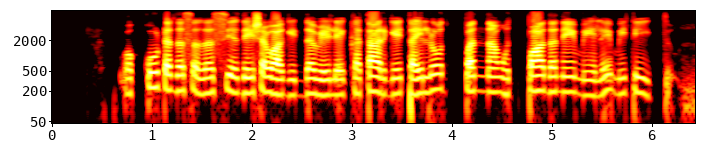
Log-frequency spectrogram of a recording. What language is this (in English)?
Kannada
